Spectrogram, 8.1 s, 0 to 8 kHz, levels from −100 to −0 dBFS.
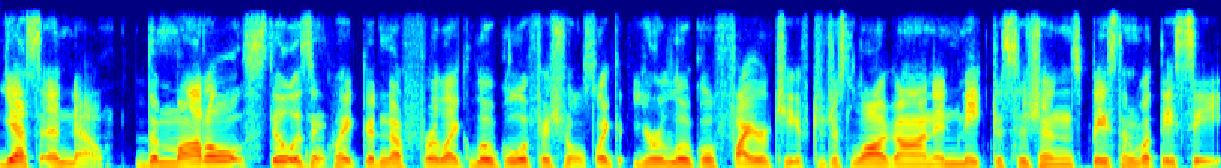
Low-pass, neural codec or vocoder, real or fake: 7.2 kHz; none; real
